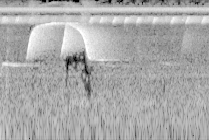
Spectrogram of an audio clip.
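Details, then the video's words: A screaming piha, a forest bird said to call when people or large animals enter its territory, gives a long low steady whistle and then two explosive whistles rising and dropping, while insects buzz continuously high above. "Som do passáro capitão do mato"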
